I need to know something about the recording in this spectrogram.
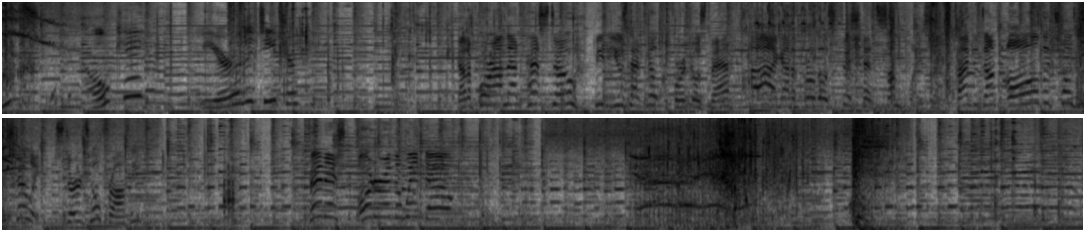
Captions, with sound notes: Okay, you're the teacher. Gotta pour on that pesto. Need to use that milk before it goes bad. Ah, I got to throw those fish heads someplace. It's time to dump all the chunky chili. Stir till frothy. Finished! Order in the window! [grunting]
